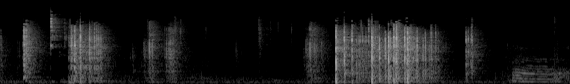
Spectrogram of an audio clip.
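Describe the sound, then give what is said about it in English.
Dice clatter and tumble across a hard tabletop in several quick bursts of sharp clicks and rattles, with a brief voice heard near the end. “And he's gonna use it for dice.”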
